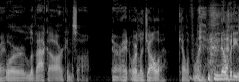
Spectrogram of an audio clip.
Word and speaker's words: La Jolla: for anyone who's wondering it's La Jolla not La Jolla it looks like La Jolla eight eight eight three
